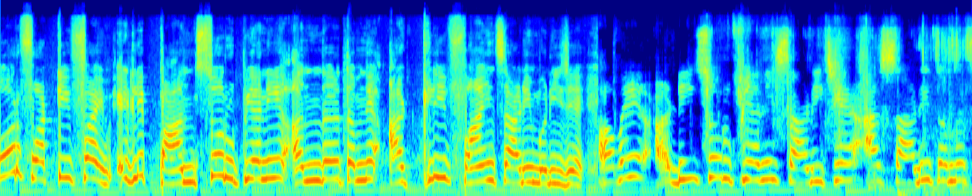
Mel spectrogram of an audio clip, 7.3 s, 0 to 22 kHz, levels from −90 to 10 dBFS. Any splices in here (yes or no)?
yes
